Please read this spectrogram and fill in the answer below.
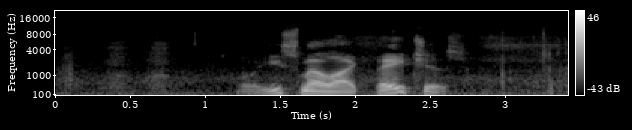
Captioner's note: sniffs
